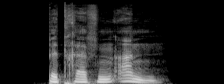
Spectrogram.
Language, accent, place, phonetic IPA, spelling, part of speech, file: German, Germany, Berlin, [bəˌtʁɛfn̩ ˈan], betreffen an, verb, De-betreffen an.ogg
- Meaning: inflection of anbetreffen: 1. first/third-person plural present 2. first/third-person plural subjunctive I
